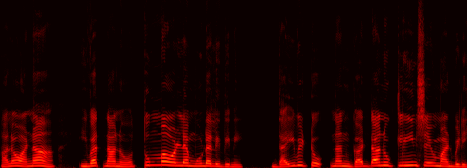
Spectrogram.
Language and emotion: Kannada, happy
